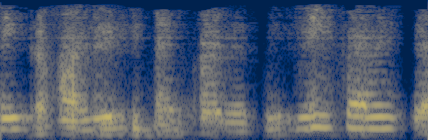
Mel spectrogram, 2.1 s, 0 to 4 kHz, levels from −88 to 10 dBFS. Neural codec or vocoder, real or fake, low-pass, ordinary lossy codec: codec, 44.1 kHz, 0.9 kbps, DAC; fake; 3.6 kHz; MP3, 24 kbps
